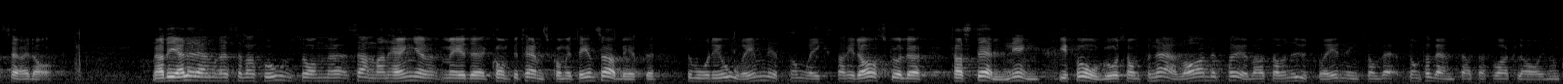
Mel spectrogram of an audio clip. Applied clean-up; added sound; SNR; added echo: none; none; none; none.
